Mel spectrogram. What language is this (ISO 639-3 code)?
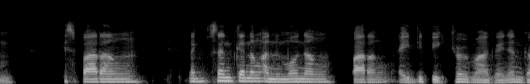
fil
